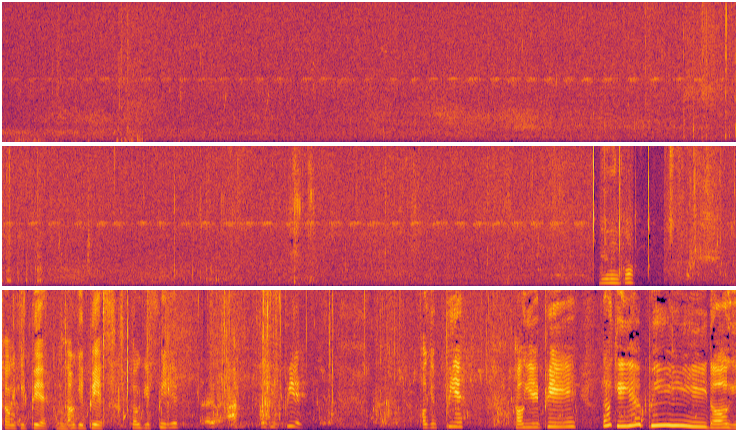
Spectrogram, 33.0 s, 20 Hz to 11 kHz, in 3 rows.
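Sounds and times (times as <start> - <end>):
insect chirping: 0.0 - 33.0
small splashes and clicks: 19.8 - 29.8.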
